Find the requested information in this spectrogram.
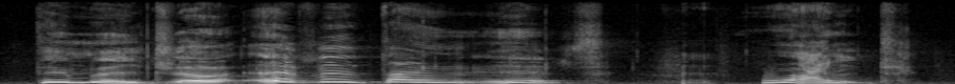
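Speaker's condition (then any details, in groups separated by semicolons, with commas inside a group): Cerebral palsy; a little difficult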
